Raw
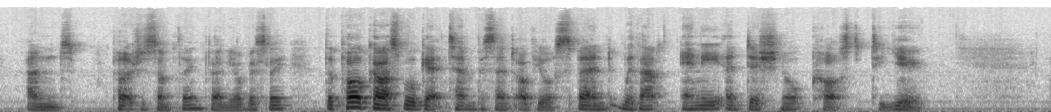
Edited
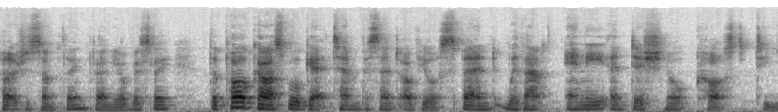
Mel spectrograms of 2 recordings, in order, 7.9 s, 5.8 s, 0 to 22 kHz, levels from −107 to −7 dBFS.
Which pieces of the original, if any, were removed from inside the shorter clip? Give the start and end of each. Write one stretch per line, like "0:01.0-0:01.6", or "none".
none

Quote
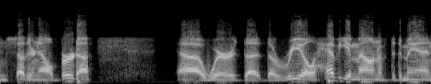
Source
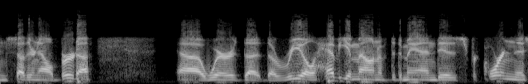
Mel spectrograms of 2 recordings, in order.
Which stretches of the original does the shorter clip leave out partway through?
none

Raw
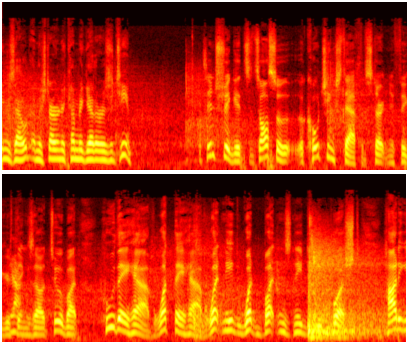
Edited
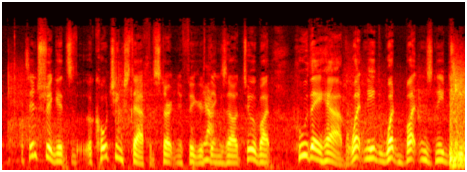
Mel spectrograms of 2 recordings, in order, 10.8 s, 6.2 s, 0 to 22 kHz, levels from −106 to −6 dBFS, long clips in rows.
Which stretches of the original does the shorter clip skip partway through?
0:03.4-0:03.8
0:07.4-0:08.1

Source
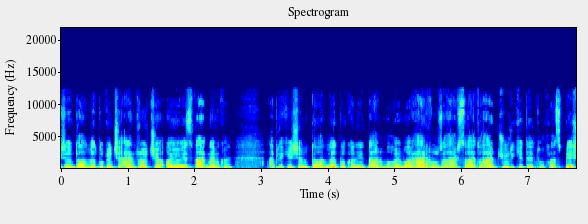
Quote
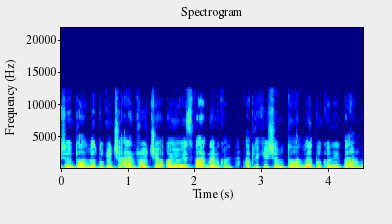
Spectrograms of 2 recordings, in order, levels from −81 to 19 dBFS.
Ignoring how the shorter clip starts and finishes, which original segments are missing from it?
0:02.7-0:03.0

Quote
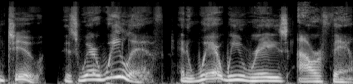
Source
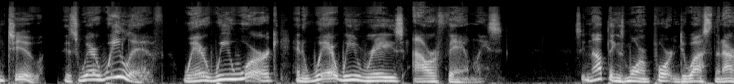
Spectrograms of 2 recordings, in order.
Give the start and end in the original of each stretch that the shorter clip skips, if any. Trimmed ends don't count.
0:01.7-0:02.9

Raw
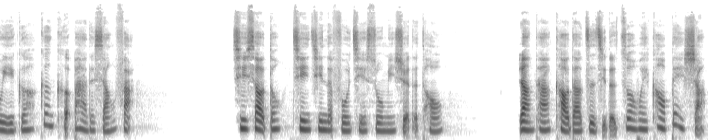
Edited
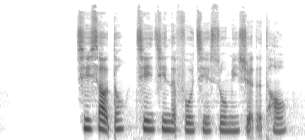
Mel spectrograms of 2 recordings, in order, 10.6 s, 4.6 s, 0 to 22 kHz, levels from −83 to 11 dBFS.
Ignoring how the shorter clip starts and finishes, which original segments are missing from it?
none

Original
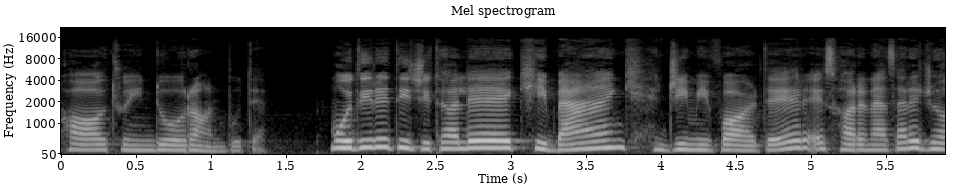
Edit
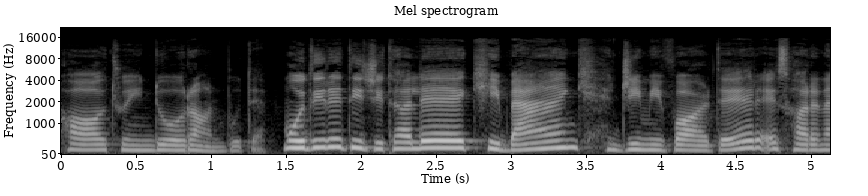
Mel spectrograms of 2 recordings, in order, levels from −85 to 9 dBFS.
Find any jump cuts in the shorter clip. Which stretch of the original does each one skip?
0:01.4-0:01.7

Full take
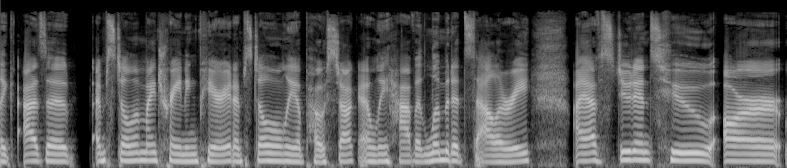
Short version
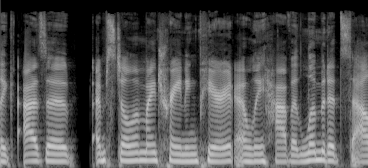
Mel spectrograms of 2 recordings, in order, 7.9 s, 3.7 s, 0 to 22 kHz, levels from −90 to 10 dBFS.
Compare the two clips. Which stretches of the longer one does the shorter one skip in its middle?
0:02.3-0:03.6

